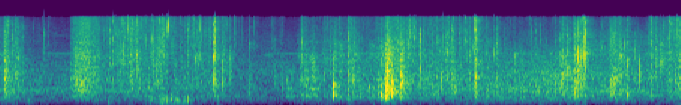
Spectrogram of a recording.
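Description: Plastic grocery packaging and bags crinkling and rustling as hands move and arrange wrapped packs of crackers and snacks, in irregular bursts, loudest about five seconds in.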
